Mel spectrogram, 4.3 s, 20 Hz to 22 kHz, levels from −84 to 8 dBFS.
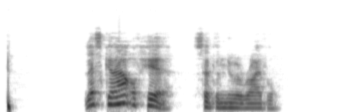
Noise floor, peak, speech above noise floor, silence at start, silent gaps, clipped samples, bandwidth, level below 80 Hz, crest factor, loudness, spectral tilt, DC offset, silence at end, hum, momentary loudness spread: under -90 dBFS; 0 dBFS; over 72 dB; 0.1 s; 0.78-1.05 s; under 0.1%; 8 kHz; -54 dBFS; 20 dB; -19 LUFS; -6 dB/octave; under 0.1%; 0.9 s; none; 19 LU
